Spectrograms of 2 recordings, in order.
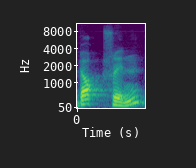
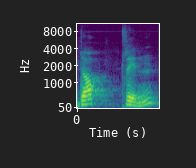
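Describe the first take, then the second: Both takes have the same delivery.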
